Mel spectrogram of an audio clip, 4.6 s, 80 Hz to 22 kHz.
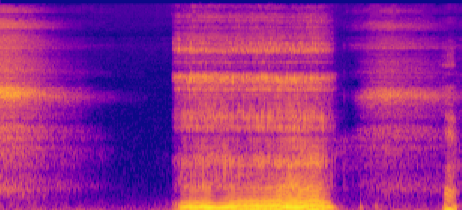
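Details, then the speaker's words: A single loud, deep, rattling snore on an in-breath with quieter breathing around it, from an adult man in deep sleep in a hotel room around 11 pm whose extremely loud snoring repeatedly startles himself. "님의 코 고는 소리를 녹음하게 됐습니다 [음악] 굉장하죠 지금은 자기 자신이 코고는 소리 놀라고 [음악] 놀란 상태입니다"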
